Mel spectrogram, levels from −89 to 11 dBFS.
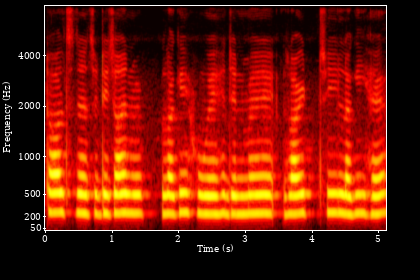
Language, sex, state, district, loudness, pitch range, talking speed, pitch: Hindi, female, Chhattisgarh, Sukma, -16 LUFS, 245-255 Hz, 130 wpm, 250 Hz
